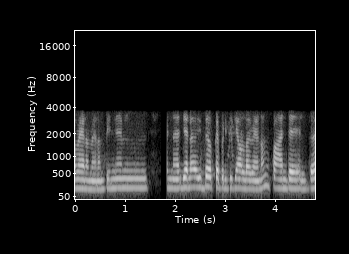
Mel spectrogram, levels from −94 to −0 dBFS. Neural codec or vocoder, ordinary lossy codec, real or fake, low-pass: none; none; real; 3.6 kHz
